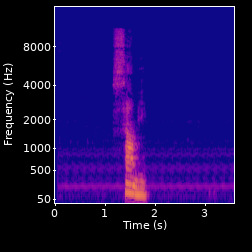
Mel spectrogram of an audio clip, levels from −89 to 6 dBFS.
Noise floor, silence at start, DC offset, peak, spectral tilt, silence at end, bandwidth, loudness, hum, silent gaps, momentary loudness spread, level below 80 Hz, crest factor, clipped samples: -65 dBFS; 1.15 s; under 0.1%; -12 dBFS; -6 dB/octave; 1.75 s; 11.5 kHz; -30 LUFS; none; none; 27 LU; -54 dBFS; 22 dB; under 0.1%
